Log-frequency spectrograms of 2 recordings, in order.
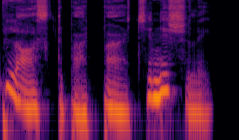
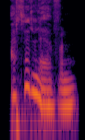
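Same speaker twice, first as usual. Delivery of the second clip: plain reading voice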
